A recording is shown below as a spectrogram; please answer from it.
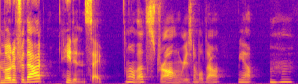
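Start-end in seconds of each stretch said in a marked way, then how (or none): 1.9-4.4 sarcastic. Shown as a demonstration. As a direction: feign agreement softly, dripping with doubt. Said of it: "that's my sarcastic voice".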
